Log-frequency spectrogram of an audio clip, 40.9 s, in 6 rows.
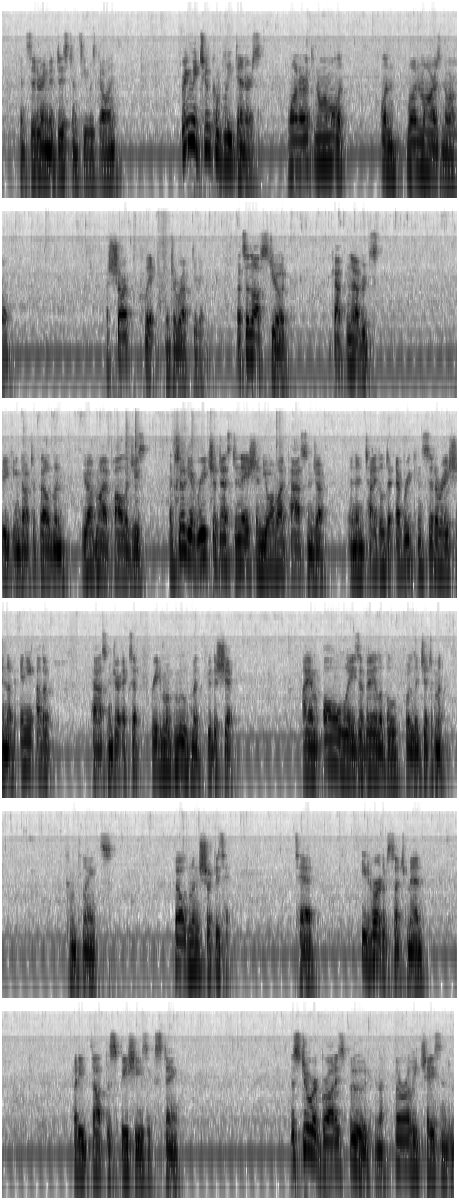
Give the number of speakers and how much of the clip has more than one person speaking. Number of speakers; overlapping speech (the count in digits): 1, no overlap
